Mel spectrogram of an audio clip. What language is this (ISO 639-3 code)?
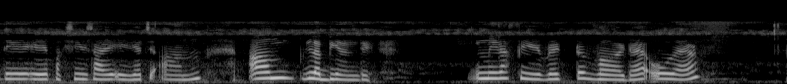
doi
